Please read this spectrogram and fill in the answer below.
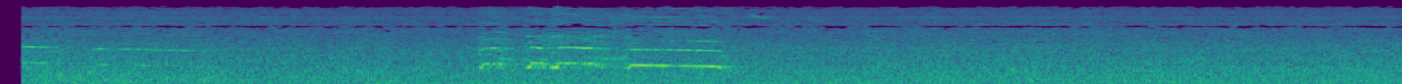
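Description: Steady rush of fast-flowing floodwater running down a village street. A rooster crows loudly a little over three seconds in, with a fainter crow right at the start.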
